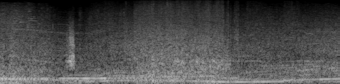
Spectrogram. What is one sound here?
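Tyres skid and crunch over gravel.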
